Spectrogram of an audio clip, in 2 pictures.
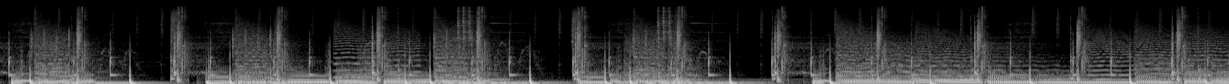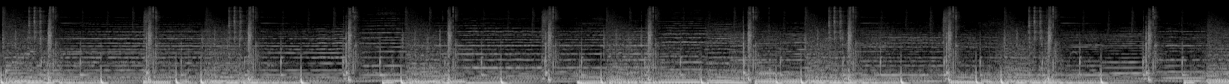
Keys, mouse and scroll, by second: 0.9-18.7 drag, 20.5-22.3 shift+middle drag, 22.3 shift+click.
